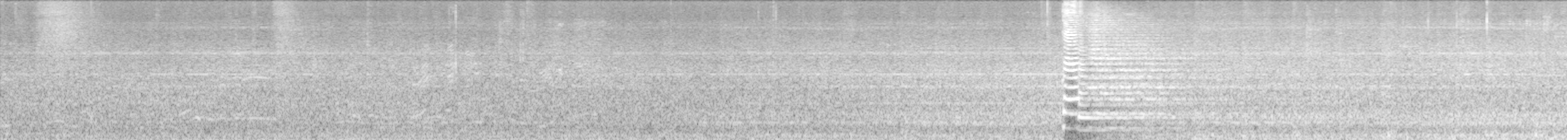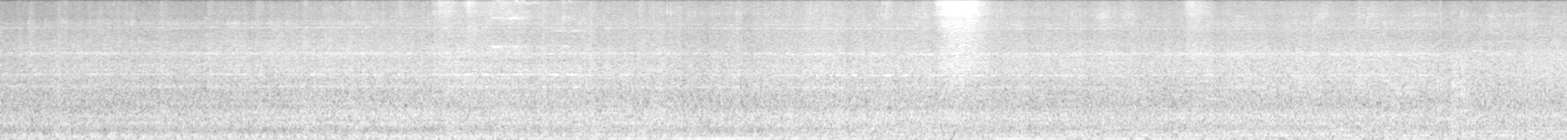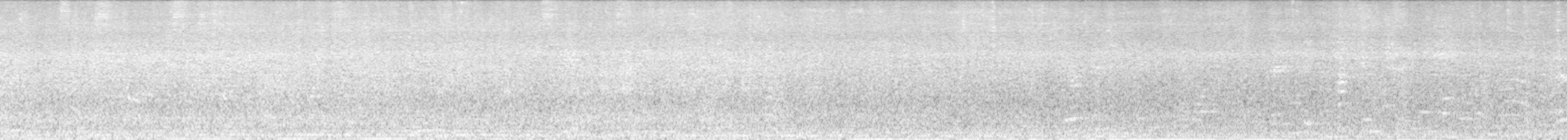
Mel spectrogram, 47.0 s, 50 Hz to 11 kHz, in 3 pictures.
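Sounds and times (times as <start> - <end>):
locomotive engine drone: 0.0 - 47.0
train horn blast: 10.6 - 12.0
train wagons rolling: 11.3 - 47.0.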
